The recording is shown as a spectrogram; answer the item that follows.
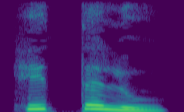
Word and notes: ಹುದಲು: Kannada

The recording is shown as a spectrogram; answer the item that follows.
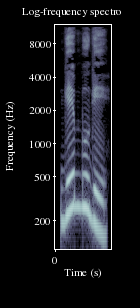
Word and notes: ಗೆಬ್ಬುಗೆ: gebbuge; Kannada

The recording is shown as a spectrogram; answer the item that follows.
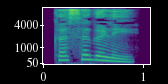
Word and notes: ಕಿಸುಗುಳಿ: kisuguḷi

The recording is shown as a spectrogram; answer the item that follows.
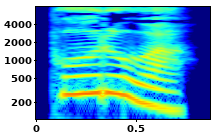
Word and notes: ಪೂರುವ: pūruva

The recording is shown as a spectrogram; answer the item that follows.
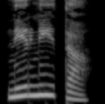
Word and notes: ನಿರ್ನೀತ: nirnīta

